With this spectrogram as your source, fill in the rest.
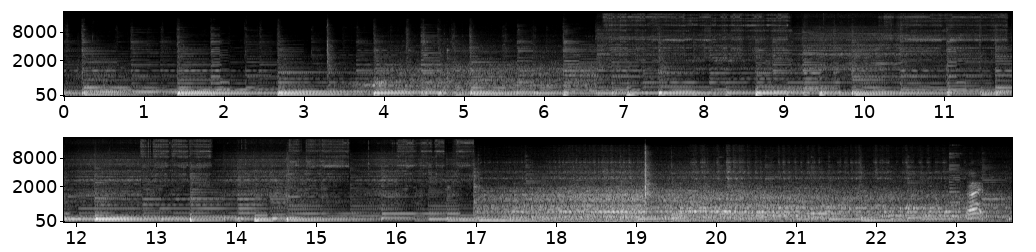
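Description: Lines being hand-cut into a wooden jerk bait fishing lure, heard as close, continuous rasping and scraping strokes with a steady, ratchet-like mechanical rhythm throughout.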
